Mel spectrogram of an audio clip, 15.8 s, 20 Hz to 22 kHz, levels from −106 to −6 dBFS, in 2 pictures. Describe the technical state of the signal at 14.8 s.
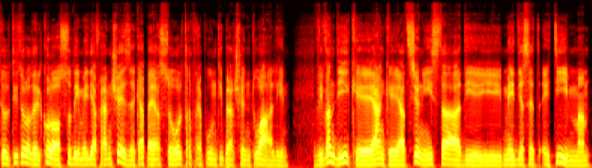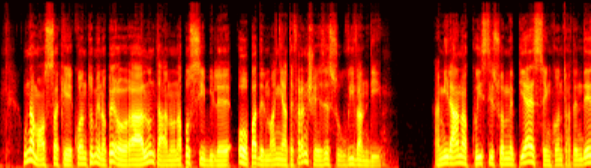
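Around 14.8 s the speech briefly hangs. From 14.76 to 14.80 s the last sound is held a little too long, with a faint buzzy or flattened quality, and then the speech resumes exactly where it left off with nothing skipped. This is a short stall from a late packet: the jitter buffer ran dry, so the receiver stretched the sound it already had, filling about 22 ms, until the packet arrived. That pushed everything after it about 22 ms later.

Underlying this moment, and the whole clip, is clock drift between sender and receiver. The timing keeps catching slightly, with small hiccups at uneven intervals where tiny pieces are trimmed or repeated. The sender's audio clock runs roughly 2 percent slow relative to the receiver's, so the jitter buffer steadily drains, and the receiver keeps patching the gaps. A slow sender like this also makes a momentary empty buffer more likely, so the drift is a plausible contributor to the stall at 14.8 s.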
